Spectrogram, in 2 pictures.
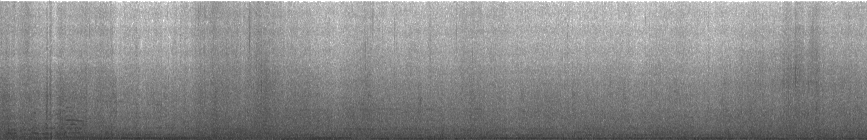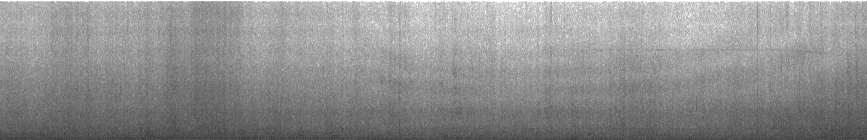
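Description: Outboard-powered centre-console boat running at speed through the inlet: a steady rush of water and wind, with the outboard's drone wavering in pitch through most of it and fading out about two-thirds of the way through.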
